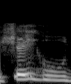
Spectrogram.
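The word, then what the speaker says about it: Xiegu: This is the computer that I had upstairs with the Zygo G90. Or the Shegu G90, how some people pronounce it.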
